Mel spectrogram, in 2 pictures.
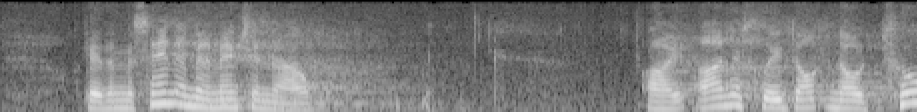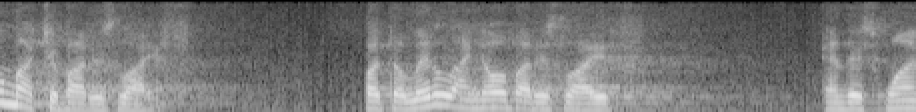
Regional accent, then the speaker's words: New York, United States; also born or lived in New Jersey; I was brought up in New York and New Jersey with what is called, maybe you Californians don't know what this is, but I'll explain the terminology.

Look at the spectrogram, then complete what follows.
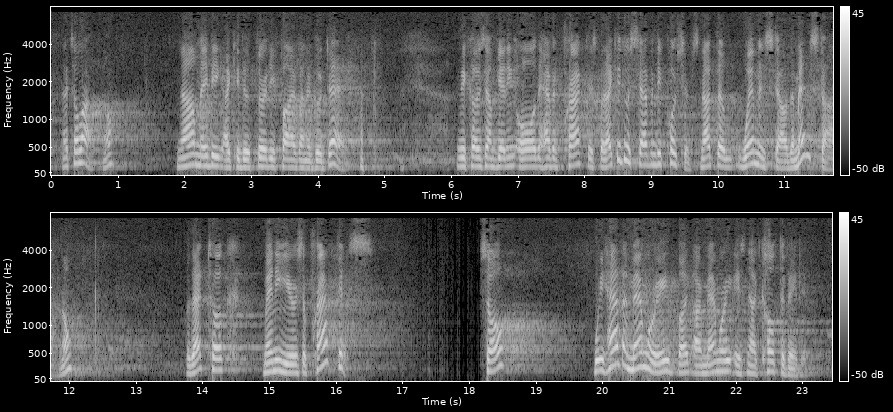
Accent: New York, United States; I can talk about New York because I'm a New Yorker.

